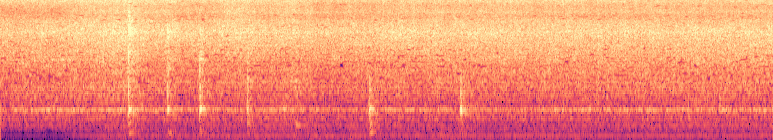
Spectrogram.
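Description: Pancetta browns in a pan for keto carbonara, giving a steady, even sizzle with a few light clicks from a wooden spoon stirring near the start.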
